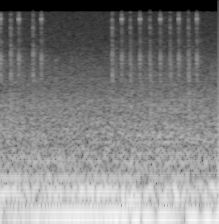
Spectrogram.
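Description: Computer mouse clicking rapidly while scrolling a long dropdown list: two quick runs of about ten ticks a second, with a short pause between them, over a low steady hum.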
